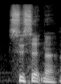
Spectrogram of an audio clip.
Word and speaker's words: Susitna: So is it Susitna? Is that how you say the river? – Susitna. – Okay. It's like Susitania. Where's that river? – Andrea named our cat Susitna.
